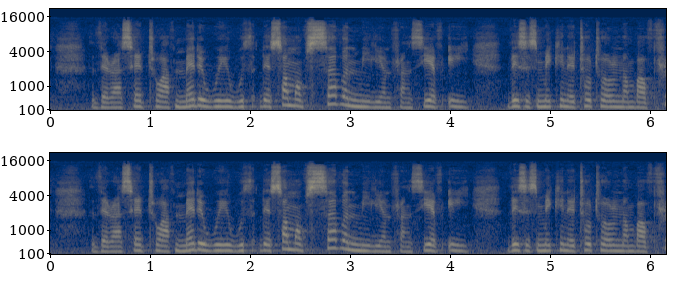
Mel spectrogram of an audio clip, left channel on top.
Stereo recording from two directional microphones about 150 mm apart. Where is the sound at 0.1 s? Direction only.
40° right (ahead or behind).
